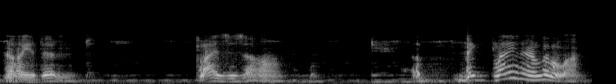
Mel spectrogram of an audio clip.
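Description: An actor playing a dry, wisecracking adventurer in a 1950s radio drama, tinny old broadcast. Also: male voice, medium pitch, huge pitch swings, slow, creaky, faint music behind, full character voice. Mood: cool. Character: wisecracking adult male tour guide adventurer. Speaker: narrator and lead character.

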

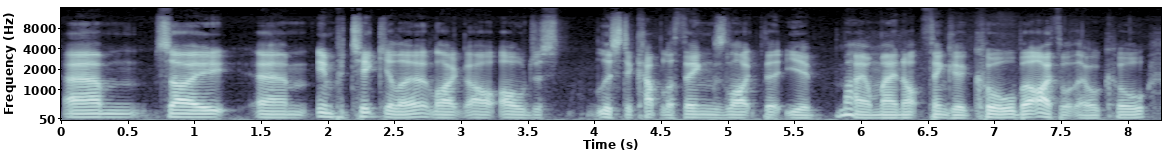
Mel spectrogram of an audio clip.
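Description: An Australian man hosting a gaming podcast, chatting casually and haltingly with plenty of swearing and colloquial turns. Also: low voice, steady tone, fairly bright tone, smooth. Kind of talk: casual chat.

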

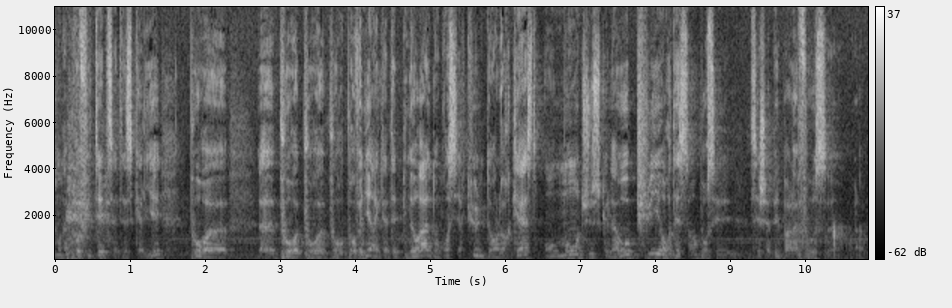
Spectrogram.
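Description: A man's voice: on the low side, animated, normal speed, background noise. A man speaking as a creator on a panel, explaining his project informally and often rephrasing himself. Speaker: series creator and writer on a panel.

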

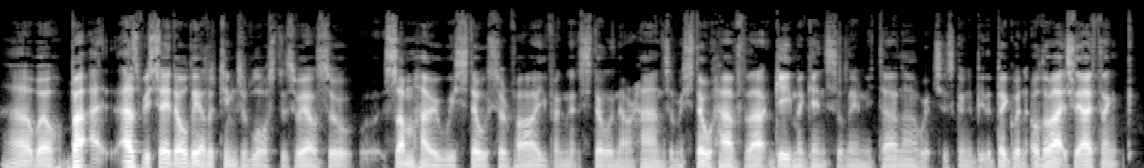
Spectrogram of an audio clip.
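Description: A man's voice: rumbling low, fairly even intonation, fairly quick, creaky, hardly any pauses, fairly bright tone. A man co-hosting a football podcast in casual conversation about the sport.

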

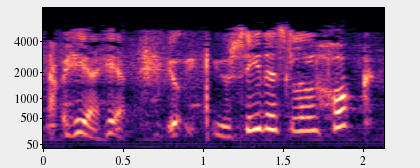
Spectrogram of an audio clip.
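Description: A man's voice: extremely high pitch, brisk. An actor in a 1940s radio drama playing a deranged, fearful male night watchman and bomber who stammers, giggles and repeats himself. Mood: gleeful, manic. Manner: stammering, repetitive, giggling, excitable. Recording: muffled old radio broadcast.

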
